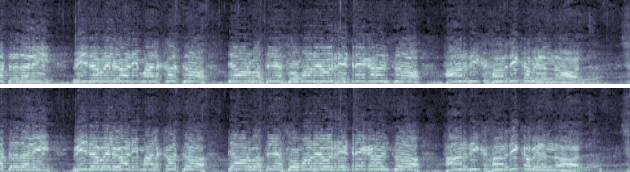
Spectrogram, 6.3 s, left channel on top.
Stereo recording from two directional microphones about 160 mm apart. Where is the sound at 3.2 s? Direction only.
50° right (ahead or behind).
